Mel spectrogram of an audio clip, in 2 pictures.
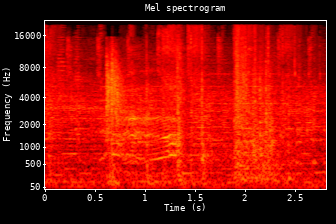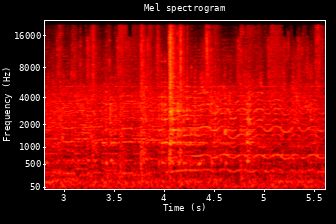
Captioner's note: groans; thud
